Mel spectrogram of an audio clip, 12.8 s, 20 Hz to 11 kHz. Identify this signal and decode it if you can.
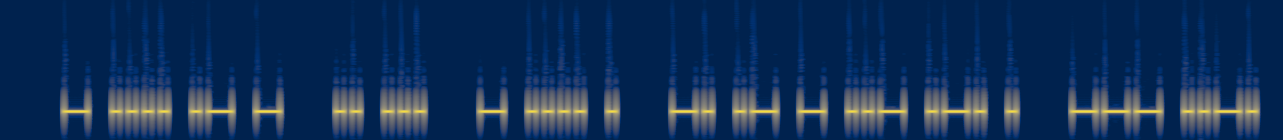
Morse code, heard as a keyed tone, about 15 wpm, 700 Hz. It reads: THAT IS THE NATURE OF
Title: Sentences from Top 1000 Words - Review Part 5 - 15wpm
